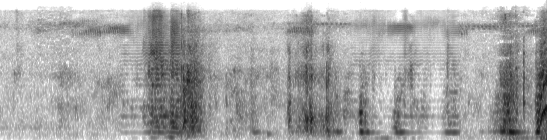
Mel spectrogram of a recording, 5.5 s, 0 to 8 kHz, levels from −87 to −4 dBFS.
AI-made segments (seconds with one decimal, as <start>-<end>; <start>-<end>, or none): 1.2-1.8; 3.5-4.6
